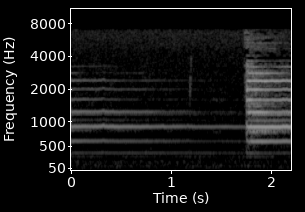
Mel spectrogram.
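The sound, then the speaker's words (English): Church bells clang together in a cacophony, a bed of sustained, overlapping ringing tones that is suddenly joined by a louder fresh strike near the end. “I recall a cacophony of church bells.”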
